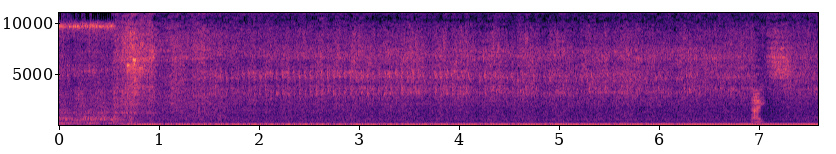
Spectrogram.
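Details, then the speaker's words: 1946 Chevrolet pickup straight-six idling on a cold 35-degree morning, after the coolant hose was moved off the fan; coolant leak still unrepaired, slight blow-by noted. Steady deep low rumble, even, no fan rubbing; normal idle. "Nice. Well, that'll do. That'll do. All right. I'll run it until she gets hot."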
